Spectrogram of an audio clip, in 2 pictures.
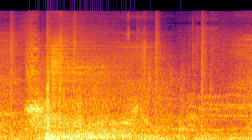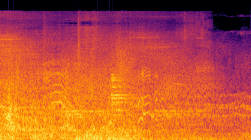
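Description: Magic blasts and combat effects crackle and boom in a fight.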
